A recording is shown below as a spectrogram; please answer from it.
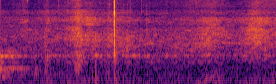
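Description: Quiet room noise with one or two faint, sharp clicks a little under a second in.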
